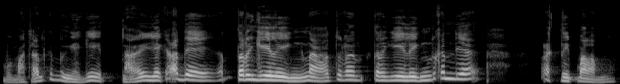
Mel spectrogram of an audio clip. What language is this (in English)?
Musi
